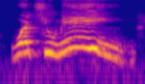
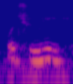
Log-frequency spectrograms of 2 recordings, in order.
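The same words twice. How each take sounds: First: Loud, slow, drawn-out disbelief; outraged question. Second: Low, very soft disbelief; stunned quiet question. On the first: Student challenging the proctor's refusal, loud slow outrage. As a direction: stretch it out and raise the volume. Same reply repeated in outrage. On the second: Student stunned by the proctor's refusal, low and hushed. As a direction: barely voice it, taken aback. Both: Retold or imitated.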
